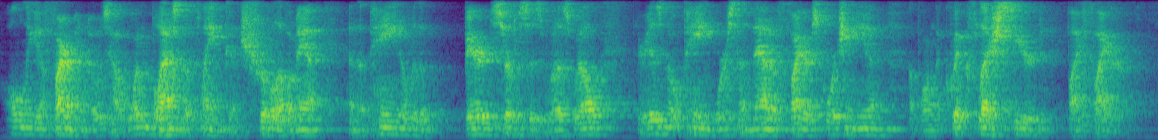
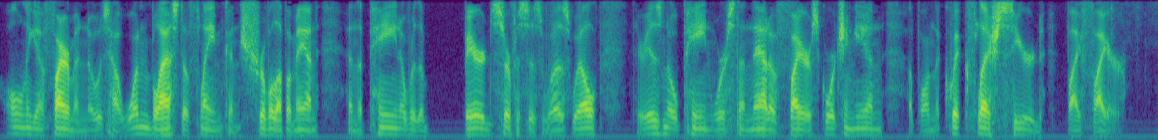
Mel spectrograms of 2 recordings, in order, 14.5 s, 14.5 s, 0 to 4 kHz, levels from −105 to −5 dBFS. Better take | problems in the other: second | room echo; dies away in 0.9 s

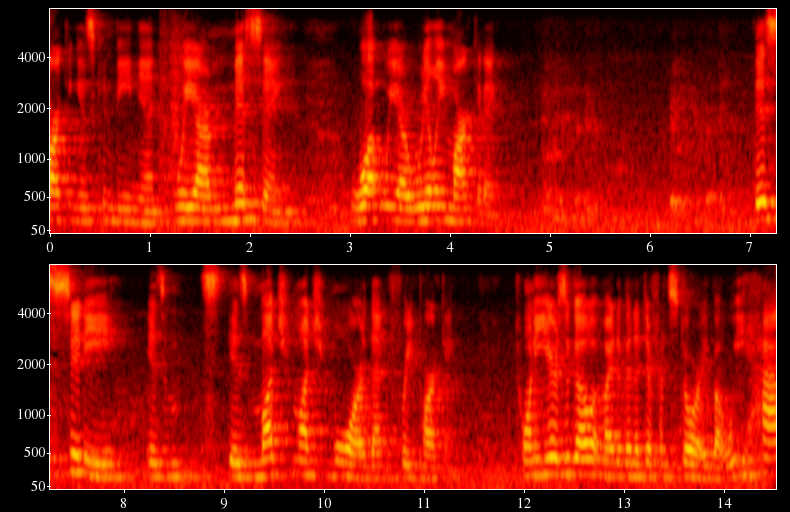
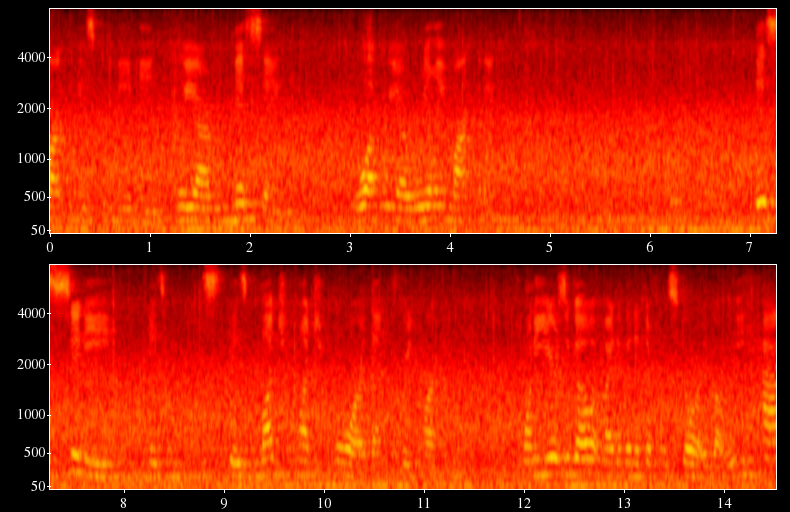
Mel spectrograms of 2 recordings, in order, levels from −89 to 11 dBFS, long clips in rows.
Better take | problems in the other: first | background sound (Rain); 1 dB below the speech

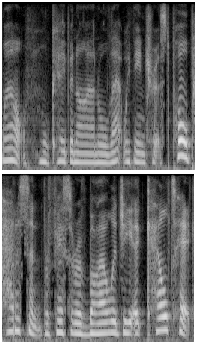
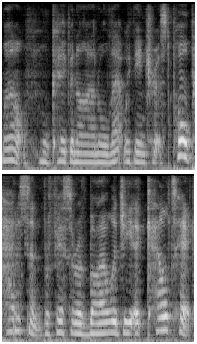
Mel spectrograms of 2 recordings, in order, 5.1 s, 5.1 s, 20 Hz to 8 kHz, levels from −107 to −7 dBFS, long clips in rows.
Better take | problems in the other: first | room echo; dies away in 0.2 s

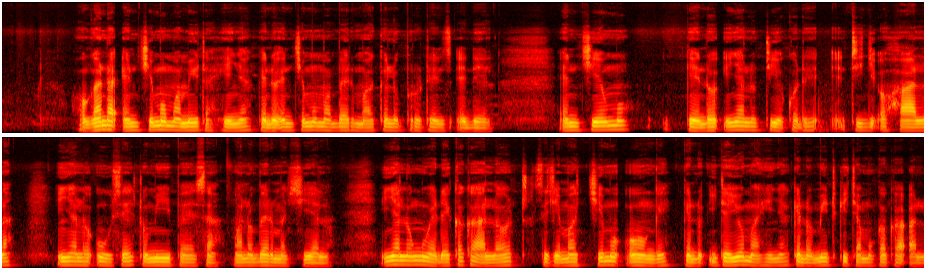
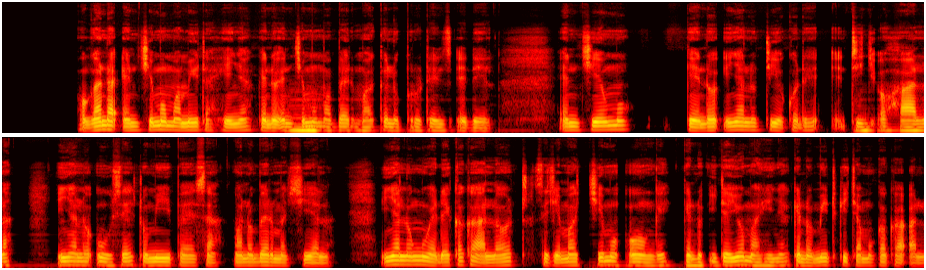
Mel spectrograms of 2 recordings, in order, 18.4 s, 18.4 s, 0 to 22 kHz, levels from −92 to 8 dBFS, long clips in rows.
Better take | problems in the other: first | noise reduction (neural mask model DeepFilterNet 3)

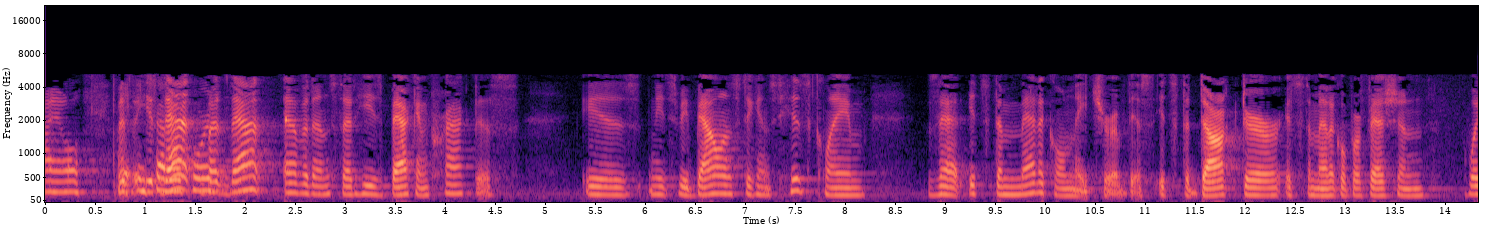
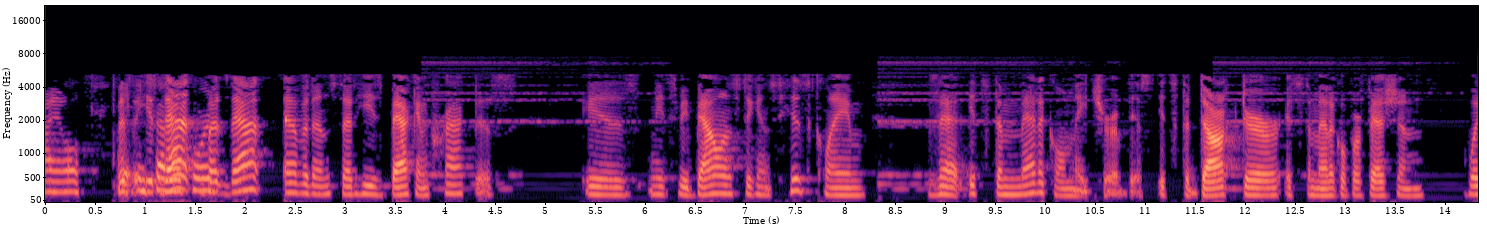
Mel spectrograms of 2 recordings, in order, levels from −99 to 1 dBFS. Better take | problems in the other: first | noise reduction (classical method spectral subtraction)

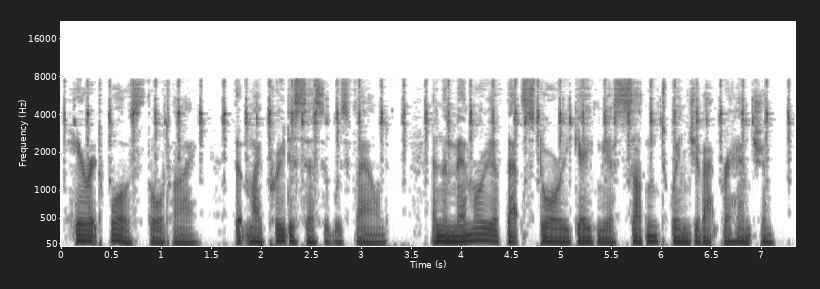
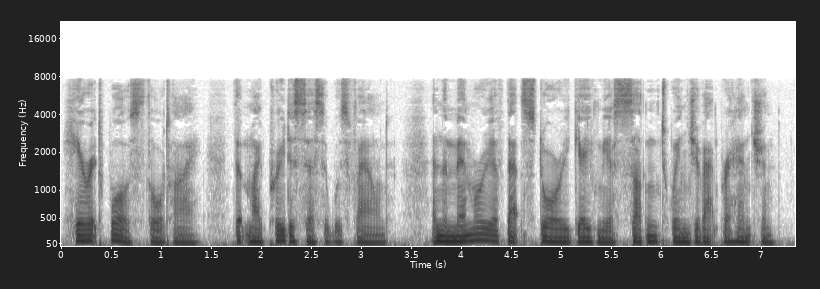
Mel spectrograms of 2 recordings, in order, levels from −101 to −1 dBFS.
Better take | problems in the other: second | noise reduction (classical method spectral subtraction)

